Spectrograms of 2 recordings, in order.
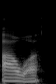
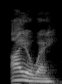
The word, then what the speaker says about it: Iowa: it's IOWA, but I would assume that the I is silent, so I would call it Awa, which is probably not right. Iowa. Iowa. Yeah. Nope. I want to call it Awa. It's Iowa.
